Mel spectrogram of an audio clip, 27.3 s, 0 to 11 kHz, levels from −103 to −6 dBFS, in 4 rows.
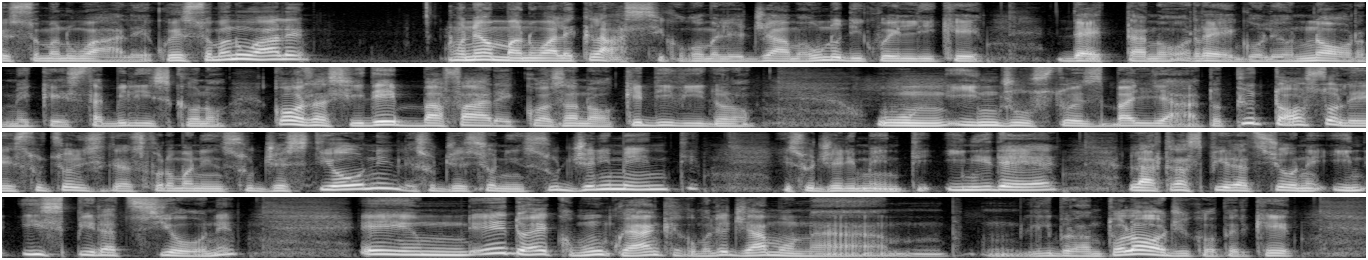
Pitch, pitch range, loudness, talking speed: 135 Hz, 125-170 Hz, -24 LUFS, 145 wpm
